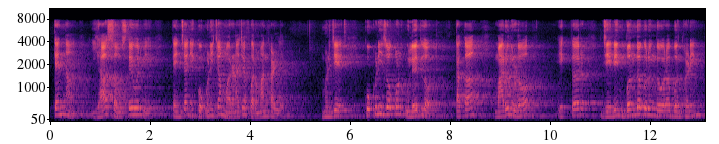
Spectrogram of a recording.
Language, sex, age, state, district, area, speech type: Goan Konkani, male, 18-30, Goa, Bardez, urban, spontaneous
